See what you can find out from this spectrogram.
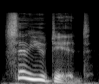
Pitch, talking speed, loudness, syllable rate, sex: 170 Hz, 180 wpm, -12 LUFS, 3.4 syllables/s, male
